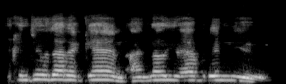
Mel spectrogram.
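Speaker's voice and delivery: high-pitched encouraging voice. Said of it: "here comes Connor's rally".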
